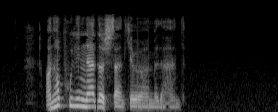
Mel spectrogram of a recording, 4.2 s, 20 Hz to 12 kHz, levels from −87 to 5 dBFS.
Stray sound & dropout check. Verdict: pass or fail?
pass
